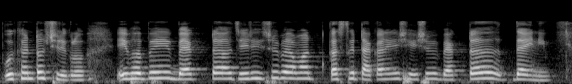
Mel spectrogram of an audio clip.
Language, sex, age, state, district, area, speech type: Bengali, female, 18-30, West Bengal, Paschim Bardhaman, urban, spontaneous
